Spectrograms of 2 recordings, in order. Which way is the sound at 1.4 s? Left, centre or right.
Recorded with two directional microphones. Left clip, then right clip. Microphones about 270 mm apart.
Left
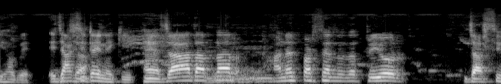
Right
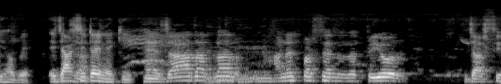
Left.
